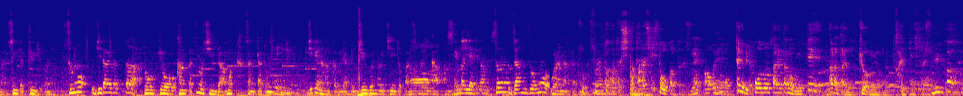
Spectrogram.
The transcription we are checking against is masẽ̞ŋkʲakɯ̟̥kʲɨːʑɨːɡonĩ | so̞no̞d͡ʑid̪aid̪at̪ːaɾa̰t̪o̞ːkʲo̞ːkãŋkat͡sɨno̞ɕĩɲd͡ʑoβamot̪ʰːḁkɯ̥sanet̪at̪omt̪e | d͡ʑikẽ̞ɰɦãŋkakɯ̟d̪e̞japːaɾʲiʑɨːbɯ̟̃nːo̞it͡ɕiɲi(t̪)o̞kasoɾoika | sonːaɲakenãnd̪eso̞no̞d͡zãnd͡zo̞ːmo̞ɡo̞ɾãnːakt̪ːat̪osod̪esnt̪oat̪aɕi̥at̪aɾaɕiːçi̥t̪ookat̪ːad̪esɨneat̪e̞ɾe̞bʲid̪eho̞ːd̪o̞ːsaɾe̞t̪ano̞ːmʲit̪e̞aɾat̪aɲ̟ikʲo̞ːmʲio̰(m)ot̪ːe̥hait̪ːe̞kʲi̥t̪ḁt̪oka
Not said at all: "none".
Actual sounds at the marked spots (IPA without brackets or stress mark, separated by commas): t̪, m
